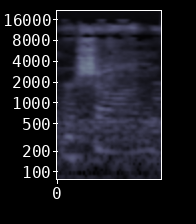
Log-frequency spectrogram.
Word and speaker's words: Richon: my name is r-i-c-h-o-n rashaan richard that's why my name is spelled kind of weird and they you know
